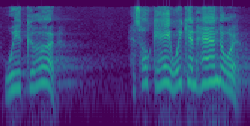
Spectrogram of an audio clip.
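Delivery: high put-on voice of overconfidence; breezy brush-off. Adam and Eve answering God's warning, breezily overconfident.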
